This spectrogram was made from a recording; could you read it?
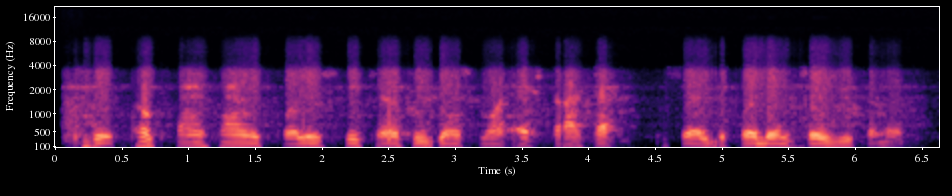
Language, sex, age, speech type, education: Nigerian Pidgin, male, 15-29, spontaneous, secondary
